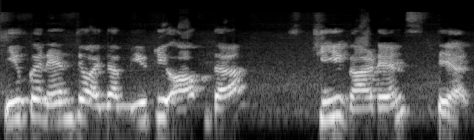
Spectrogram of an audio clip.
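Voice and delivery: slow, deliberate model sentence; slow reading. Shown as a demonstration. Teacher reading the textbook line slowly to the class. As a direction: spell it out slowly for the pupils. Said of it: "teacher rereads sentence slowly".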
